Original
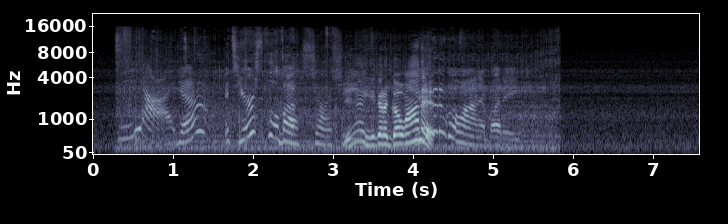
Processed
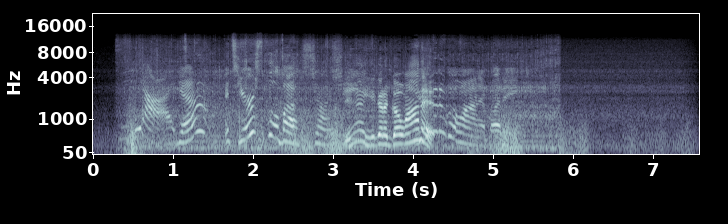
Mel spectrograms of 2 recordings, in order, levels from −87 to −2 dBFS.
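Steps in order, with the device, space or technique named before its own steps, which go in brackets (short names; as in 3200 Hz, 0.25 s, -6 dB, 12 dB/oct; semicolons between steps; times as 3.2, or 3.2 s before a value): smartphone video outdoors (wind noise 450 Hz -46 dBFS; AGC gain up to 15.5 dB; AAC 96 kbps 24000 Hz)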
